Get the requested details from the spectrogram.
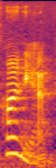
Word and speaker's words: Paine: And that's three words, Torres del D-E-L Paña, and that's P-A-I-N-E, spelled like Thomas Paine, but pronounced Paña.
